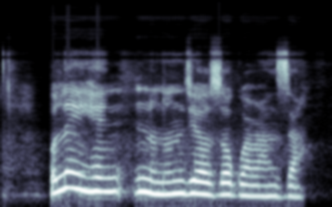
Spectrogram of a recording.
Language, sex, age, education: Igbo, female, 15-29, tertiary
